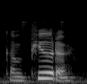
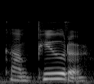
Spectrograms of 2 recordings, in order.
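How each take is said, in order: First: "Computer" with a loud "pu"; "Computer", second syllable louder than the rest; louder stressed syllable. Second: "Computer" with a longer "pu"; lengthened stressed syllable. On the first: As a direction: punch the middle syllable of "Computer". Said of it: "It's louder". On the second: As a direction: stretch the middle syllable of "Computer". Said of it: "It is longer". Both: Shown as a demonstration.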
